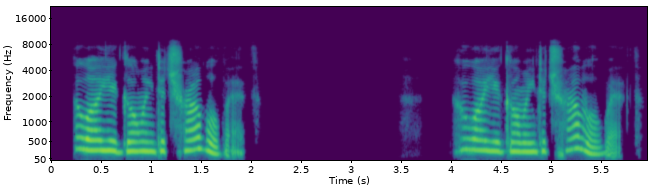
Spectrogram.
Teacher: So it's a WH question and we need falling intonation.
